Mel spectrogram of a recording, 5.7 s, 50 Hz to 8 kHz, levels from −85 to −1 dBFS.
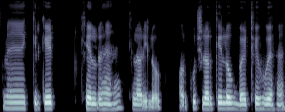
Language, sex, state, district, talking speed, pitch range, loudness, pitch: Hindi, male, Bihar, Saharsa, 145 wpm, 135-155 Hz, -22 LUFS, 145 Hz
